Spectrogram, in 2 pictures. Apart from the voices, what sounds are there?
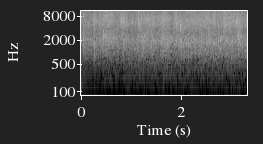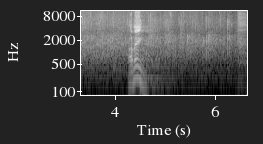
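audience clapping loudly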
